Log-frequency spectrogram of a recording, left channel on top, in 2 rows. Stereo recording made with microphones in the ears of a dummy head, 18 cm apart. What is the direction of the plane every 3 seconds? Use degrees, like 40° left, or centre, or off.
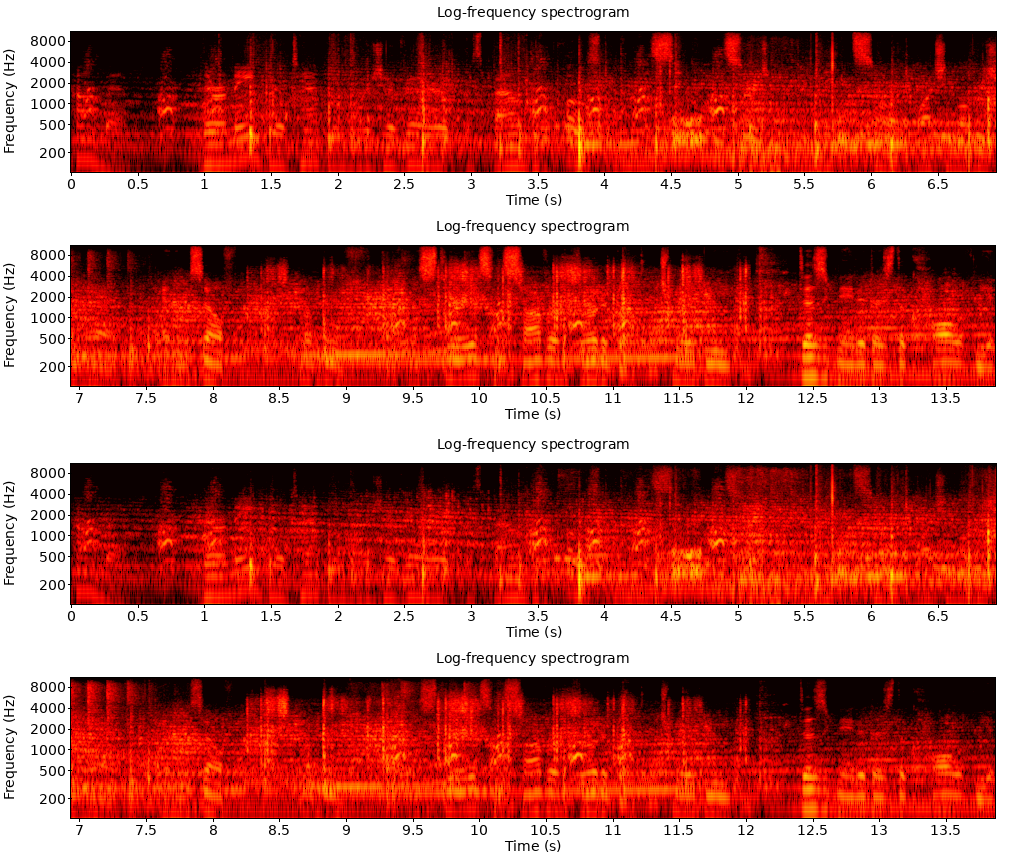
50° right, 40° right, 10° right, 20° left, 50° left.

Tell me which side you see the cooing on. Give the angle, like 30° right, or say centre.
50° right.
